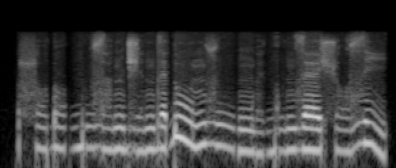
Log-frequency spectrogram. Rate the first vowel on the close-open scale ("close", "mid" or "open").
mid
